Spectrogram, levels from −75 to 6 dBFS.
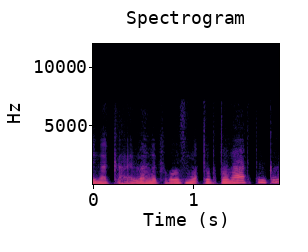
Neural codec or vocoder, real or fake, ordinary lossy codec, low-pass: codec, 16 kHz, 0.5 kbps, FreqCodec, smaller model; fake; AAC, 32 kbps; 7.2 kHz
